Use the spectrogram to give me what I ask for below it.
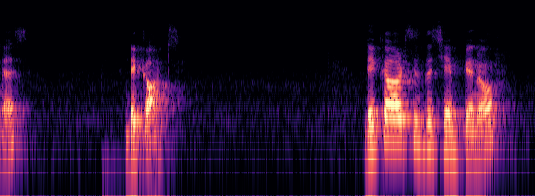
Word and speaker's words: Descartes: approaches Champion is deards wrote as Descartes but pronounced as deart deards is the champion of these approaches interactionism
